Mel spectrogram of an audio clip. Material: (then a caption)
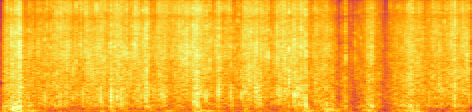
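Polyethylene. Fingertips and nails scratch the film of a strip of inflated, clear polyethylene air cushions, hollow and air-filled, lying on a table. The result is a dense, continuous, bright crinkling and scratching with very little low end, staying fairly steady apart from a couple of brief dips near the end.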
